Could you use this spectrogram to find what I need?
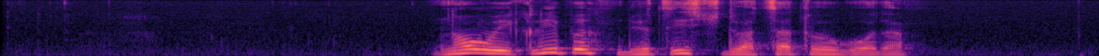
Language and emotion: Russian, neutral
